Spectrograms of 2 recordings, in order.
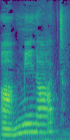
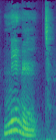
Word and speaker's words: minute: a la pronunciada como mina mina es nominada no es mina no es minuto es mi net minutes y está a muchos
